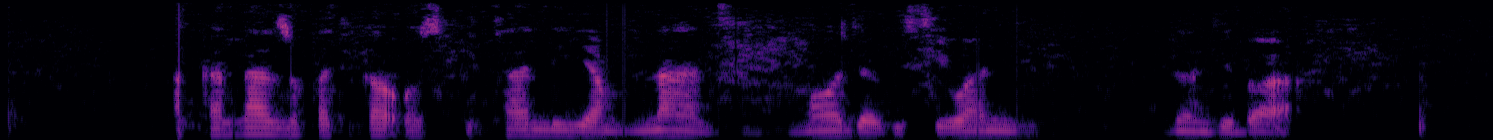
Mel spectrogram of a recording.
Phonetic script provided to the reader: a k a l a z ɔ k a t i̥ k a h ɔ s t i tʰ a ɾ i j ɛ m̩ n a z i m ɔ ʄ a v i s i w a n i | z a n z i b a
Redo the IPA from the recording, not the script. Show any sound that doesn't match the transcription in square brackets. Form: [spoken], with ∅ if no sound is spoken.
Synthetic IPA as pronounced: a k a l a z ɔ k a t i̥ k a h ɔ s [p] i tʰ a [l] i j [a] m̩ n a z i m ɔ ʄ a v i s i w a n i | z a n z i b a

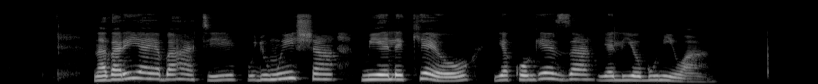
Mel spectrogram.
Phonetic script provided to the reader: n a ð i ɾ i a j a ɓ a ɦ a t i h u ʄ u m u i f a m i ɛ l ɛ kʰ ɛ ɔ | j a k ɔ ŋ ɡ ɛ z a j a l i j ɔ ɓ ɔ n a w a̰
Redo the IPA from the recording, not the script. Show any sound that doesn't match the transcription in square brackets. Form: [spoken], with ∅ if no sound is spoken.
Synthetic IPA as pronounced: n a ð [a] ɾ i a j a ɓ a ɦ a t i h u ʄ u m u i [ʃ] a m i ɛ l ɛ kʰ ɛ ɔ | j a k ɔ ŋ ɡ ɛ z a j a l i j ɔ ɓ [u] n [i] w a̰

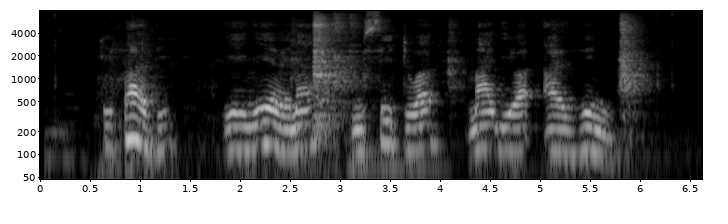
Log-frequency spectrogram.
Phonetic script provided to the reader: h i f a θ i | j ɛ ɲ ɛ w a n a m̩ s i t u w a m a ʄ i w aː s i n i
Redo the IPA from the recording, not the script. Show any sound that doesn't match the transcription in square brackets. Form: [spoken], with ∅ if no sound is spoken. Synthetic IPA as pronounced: h i f a [ð] i | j ɛ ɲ ɛ w [ɛ] n a m̩ s i t u w a m a ʄ i w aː [z] i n i

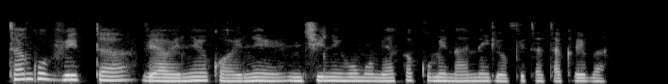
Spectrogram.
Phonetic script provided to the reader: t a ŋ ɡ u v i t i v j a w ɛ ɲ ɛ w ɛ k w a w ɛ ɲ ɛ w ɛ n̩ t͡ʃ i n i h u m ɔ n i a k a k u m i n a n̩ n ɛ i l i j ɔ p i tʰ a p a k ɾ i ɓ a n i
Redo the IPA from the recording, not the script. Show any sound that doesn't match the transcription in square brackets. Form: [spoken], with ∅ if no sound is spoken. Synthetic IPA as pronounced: t a ŋ ɡ u v i t [a] v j a w ɛ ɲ ɛ w ɛ k w a w ɛ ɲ ɛ w ɛ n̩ t͡ʃ i n i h u m ɔ [m] i a k a k u m i n a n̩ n ɛ i l i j ɔ p i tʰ a [t] a k ɾ i ɓ a n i

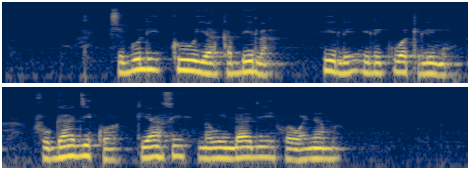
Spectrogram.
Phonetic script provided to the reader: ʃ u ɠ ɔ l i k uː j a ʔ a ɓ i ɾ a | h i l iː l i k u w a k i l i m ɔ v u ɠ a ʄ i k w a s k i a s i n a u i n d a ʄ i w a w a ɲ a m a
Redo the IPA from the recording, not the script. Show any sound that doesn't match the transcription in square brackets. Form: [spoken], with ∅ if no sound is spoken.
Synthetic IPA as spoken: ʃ u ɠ [u] l i k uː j a [k] a ɓ i [l] a | h i l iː l i k u w a k i l i m ɔ [f] u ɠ a ʄ i k w a [∅] k i a s i n a u i n d a ʄ i w a w a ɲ a m a

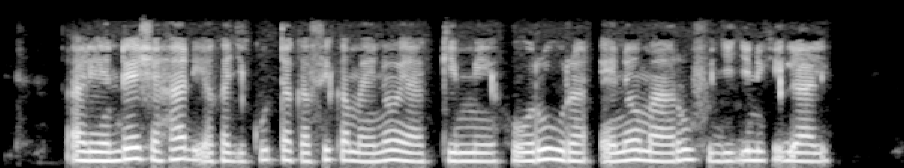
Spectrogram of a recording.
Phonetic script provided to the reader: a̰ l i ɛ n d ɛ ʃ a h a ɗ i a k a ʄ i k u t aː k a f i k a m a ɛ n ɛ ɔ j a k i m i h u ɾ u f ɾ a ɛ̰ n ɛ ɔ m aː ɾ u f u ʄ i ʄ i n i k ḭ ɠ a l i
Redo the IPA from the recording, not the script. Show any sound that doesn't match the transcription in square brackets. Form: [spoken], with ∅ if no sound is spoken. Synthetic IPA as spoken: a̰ l i ɛ n d ɛ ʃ a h a ɗ i a k a ʄ i k u t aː k a f i k a m a ɛ n ɛ ɔ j a k i m i h u ɾ u [∅] ɾ a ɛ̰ n ɛ ɔ m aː ɾ u f u ʄ i ʄ i n i k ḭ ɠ a l i

